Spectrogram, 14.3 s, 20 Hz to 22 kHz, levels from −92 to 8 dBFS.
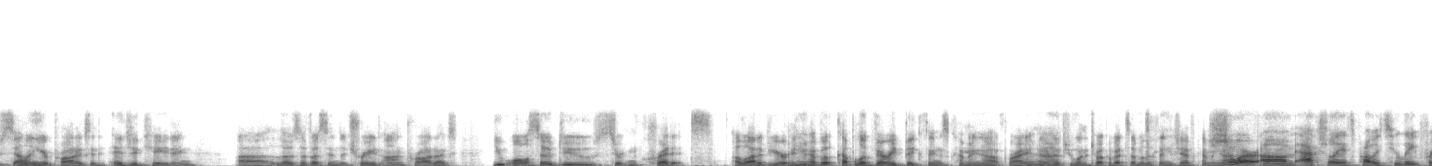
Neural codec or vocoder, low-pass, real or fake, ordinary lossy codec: codec, 16 kHz, 8 kbps, FreqCodec, smaller model; 7.2 kHz; fake; Opus, 24 kbps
